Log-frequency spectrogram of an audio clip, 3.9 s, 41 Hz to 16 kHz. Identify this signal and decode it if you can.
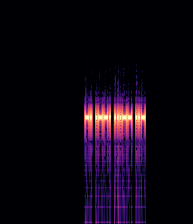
Morse code, heard as a keyed tone, about 46 wpm, 700 Hz. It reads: NP3U
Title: USA Call Signs - 4 Characters - Repeated 2x - 45wpm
